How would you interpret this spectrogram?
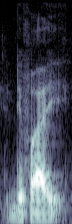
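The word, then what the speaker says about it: defy: इसी तरह supply, डिफाई, इन सब में वाई का उच्चारण आई ही होगा क्योंकि ये सारे वर्ब हैं और स्ट्रेस दूसरे हिस्से में पड़ रहा है।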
